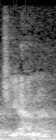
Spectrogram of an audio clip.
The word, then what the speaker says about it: Gianna: Did I say it right? Gianna? Yeah.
